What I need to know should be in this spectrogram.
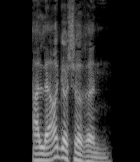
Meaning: inflection of allergisch: 1. strong genitive masculine/neuter singular comparative degree 2. weak/mixed genitive/dative all-gender singular comparative degree
- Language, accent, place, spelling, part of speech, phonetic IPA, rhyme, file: German, Germany, Berlin, allergischeren, adjective, [ˌaˈlɛʁɡɪʃəʁən], -ɛʁɡɪʃəʁən, De-allergischeren.ogg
